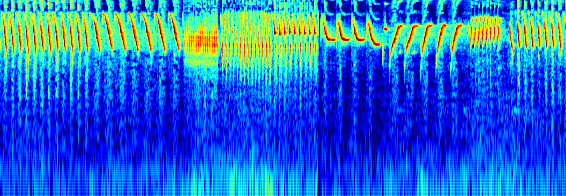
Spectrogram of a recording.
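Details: Canary pouring out a long varied song meant to spur other canaries into song: quick repeated slurred notes, a buzzy roll, fast trills, looping whistled phrases and rising notes, changing tour every second or two.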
